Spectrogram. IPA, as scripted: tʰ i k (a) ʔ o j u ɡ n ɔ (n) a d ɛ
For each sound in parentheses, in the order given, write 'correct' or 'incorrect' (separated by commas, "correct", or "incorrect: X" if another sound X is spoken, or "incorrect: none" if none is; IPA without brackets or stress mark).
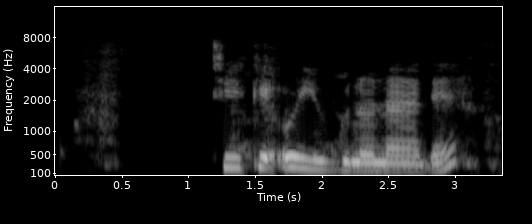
incorrect: e, correct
